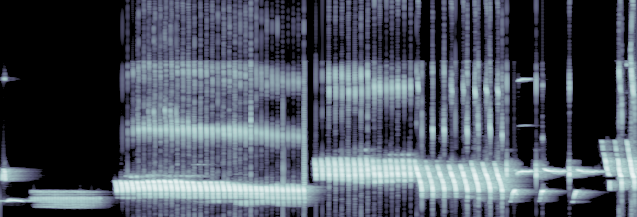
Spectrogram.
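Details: Maltese canary male singing to rouse other canaries: short low trill, a long rapid rolling trill, then high fast rattling trills and brief whistled notes in quick succession.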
